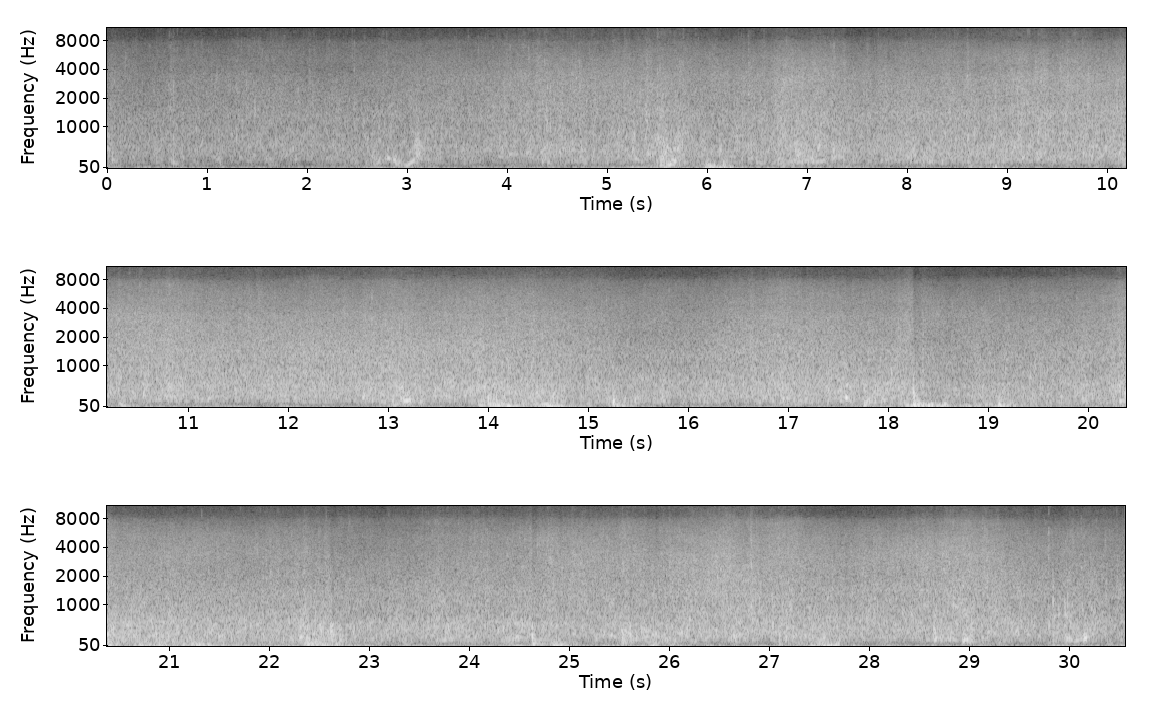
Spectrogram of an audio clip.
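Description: River rapids rushing steadily around a kayak, with occasional low thumps of wind buffeting the microphone.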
